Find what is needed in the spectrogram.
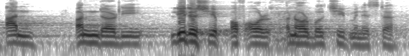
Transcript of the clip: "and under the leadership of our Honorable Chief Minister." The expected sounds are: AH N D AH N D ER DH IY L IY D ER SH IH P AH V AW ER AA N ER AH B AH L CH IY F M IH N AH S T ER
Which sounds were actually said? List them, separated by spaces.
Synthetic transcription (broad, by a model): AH N AH N D ER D IY L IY D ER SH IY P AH P AW ER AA N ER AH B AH L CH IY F M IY N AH S T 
